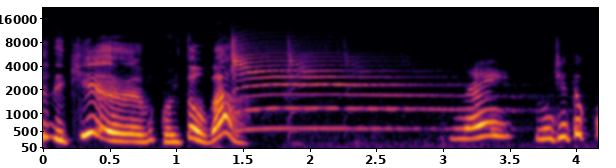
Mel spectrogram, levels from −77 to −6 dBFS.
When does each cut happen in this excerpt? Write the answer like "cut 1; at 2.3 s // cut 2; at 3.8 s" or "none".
none

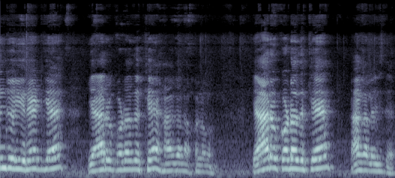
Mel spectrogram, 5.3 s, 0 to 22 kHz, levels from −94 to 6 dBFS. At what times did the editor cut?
none

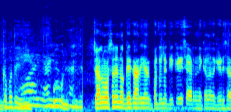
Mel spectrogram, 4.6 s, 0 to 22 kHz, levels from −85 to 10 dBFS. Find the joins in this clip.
cut 1; at 1.7 s

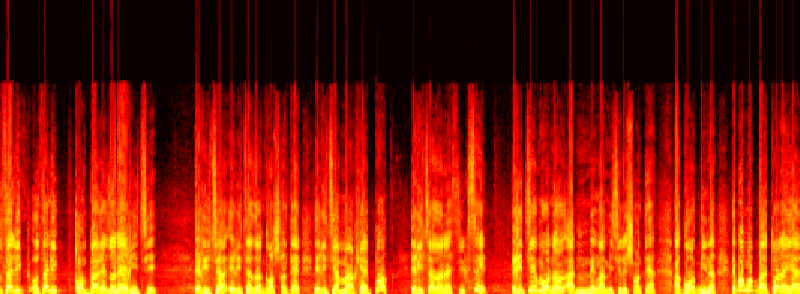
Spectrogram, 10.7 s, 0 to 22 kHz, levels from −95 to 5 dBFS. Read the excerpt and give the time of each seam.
none

